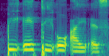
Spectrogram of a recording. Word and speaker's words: patois: We also need to be aware of this word patois, P-A-T-O-I-S, which is pronounced as patois.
